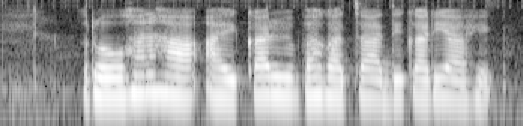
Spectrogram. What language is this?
Marathi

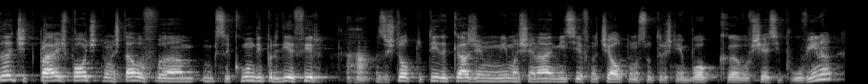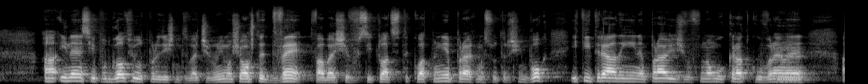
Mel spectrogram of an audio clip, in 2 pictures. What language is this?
Bulgarian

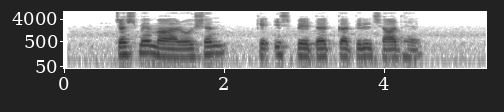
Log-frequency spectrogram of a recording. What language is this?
Urdu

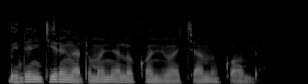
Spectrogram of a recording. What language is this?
Luo (Kenya and Tanzania)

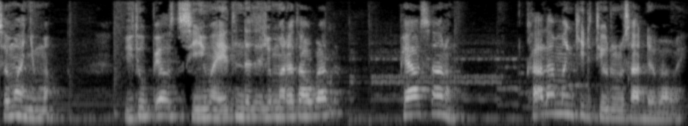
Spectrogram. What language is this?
Amharic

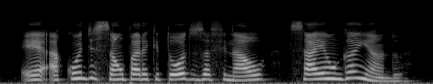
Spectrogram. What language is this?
Portuguese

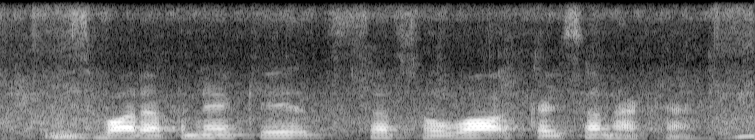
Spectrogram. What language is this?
Magahi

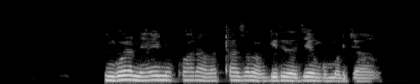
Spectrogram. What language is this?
Kinyarwanda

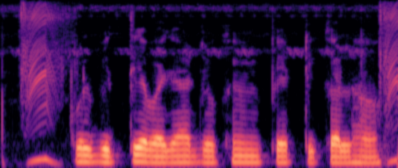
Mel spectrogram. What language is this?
Bhojpuri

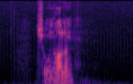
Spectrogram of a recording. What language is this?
Norwegian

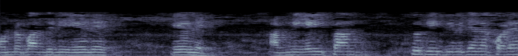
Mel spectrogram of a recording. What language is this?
Bangla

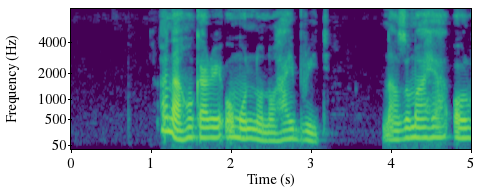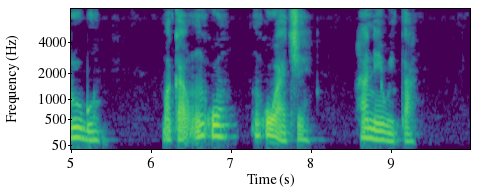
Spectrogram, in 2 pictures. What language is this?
Igbo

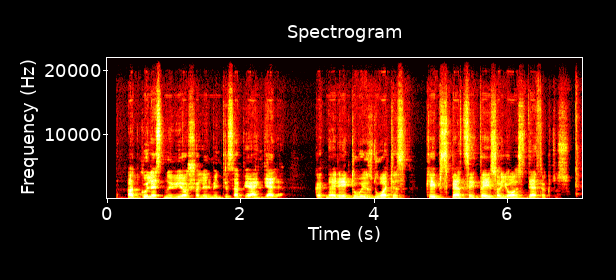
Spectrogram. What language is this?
Lithuanian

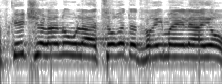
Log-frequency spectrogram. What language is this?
Hebrew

